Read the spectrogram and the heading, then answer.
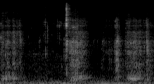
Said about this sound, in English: So at least a kettle chip. Yeah. Good crunch, like a kettle chip.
